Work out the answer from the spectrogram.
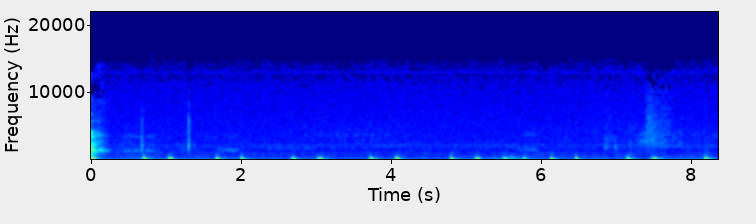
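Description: A heartbeat sound: low, muffled lub-dub thumps in pairs, about one beat a second, steady and even.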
